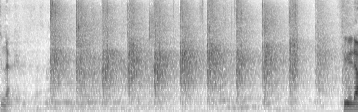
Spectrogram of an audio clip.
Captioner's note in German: Beifall Freie Demokraten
